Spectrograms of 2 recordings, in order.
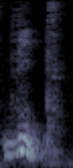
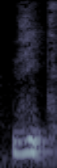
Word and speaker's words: vite: c'est-à-dire à grande vitesse vite vite on entend bien le T le E ne se prononce pas mais le T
